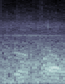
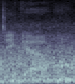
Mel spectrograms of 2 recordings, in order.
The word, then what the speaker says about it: decal: There's decal, there's decal, also an accepted pronunciation. I've heard decal, too. Yeah. Depends on, apparently it's regional.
